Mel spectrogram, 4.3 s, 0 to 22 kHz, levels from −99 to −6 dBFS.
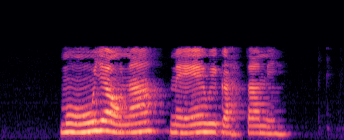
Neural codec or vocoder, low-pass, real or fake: none; 5.4 kHz; real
